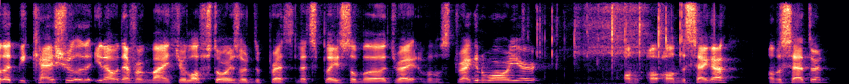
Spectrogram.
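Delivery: normal talking voice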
